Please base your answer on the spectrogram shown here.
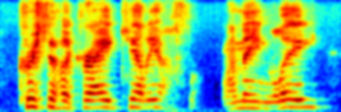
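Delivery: put-on grandma calling the wrong kids' names; imitating grandmother. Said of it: "she'd go".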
